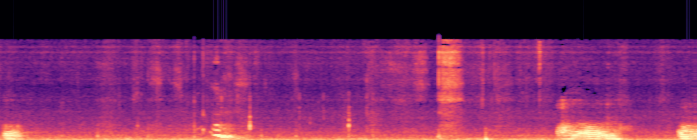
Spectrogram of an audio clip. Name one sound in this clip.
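A baby fusses with short whining sounds.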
